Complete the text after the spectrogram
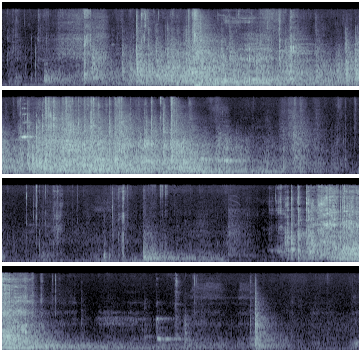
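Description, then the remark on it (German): A car door is shut with a solid thud amid a stretch of rustling and handling noise as someone gets in to ride along; fairly loud, with quieter shuffling in between. “Mach die Tür zu, Fest mit.”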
